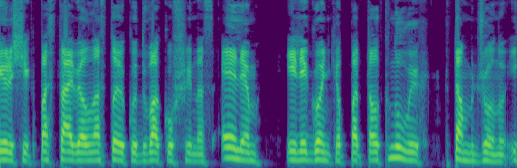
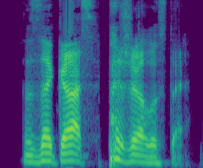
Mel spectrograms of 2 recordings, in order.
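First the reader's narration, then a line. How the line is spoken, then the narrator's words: Sarcastic sneer. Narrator (Russian): проговорил он, язвительно скалясь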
